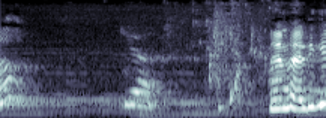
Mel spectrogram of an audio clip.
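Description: Kitchen faucet running water into a steel bowl being rinsed in a stainless steel sink, under short high-pitched phrases from a child's voice and steady background music.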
